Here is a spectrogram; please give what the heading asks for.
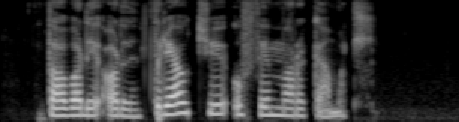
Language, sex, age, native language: Icelandic, female, 14, Icelandic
